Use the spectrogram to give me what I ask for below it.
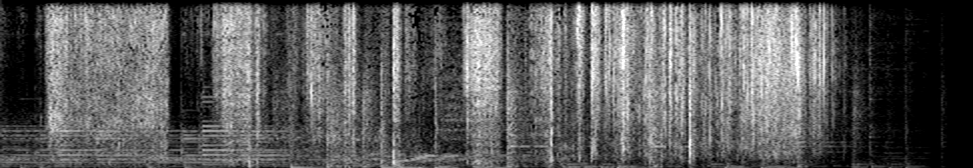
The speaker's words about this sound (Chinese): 拆开那一层又一层的牛皮纸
